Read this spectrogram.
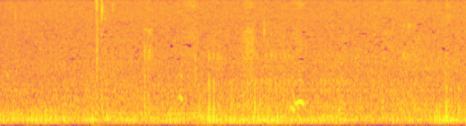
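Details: Scottish Fold mother cat tending her kittens, giving a soft, faint purr that hums on steadily beneath light rustles and a few small clicks.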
